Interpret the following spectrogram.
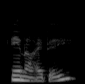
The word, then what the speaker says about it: nib: It used to be NIB, which is where we get the pronunciation nib from, obviously, but it's been changed in the later version of Xcode, but we can still call it a nib file.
